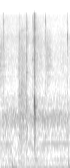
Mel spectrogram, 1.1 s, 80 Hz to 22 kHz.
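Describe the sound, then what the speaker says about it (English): A few key presses on a computer keyboard during 3D modelling work, two soft low thumps and a sharper click in between, close and fairly quiet with no talk. "We're gonna hit G on our keyboard"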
